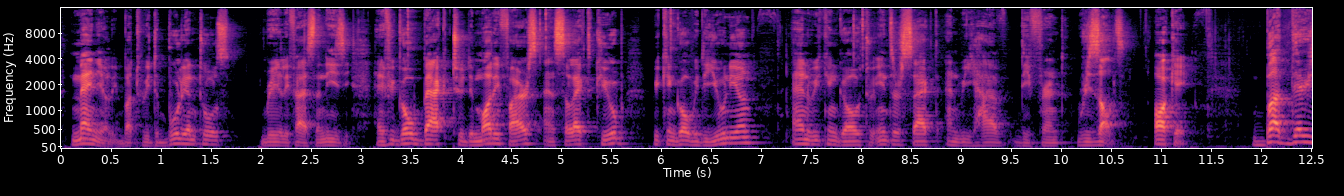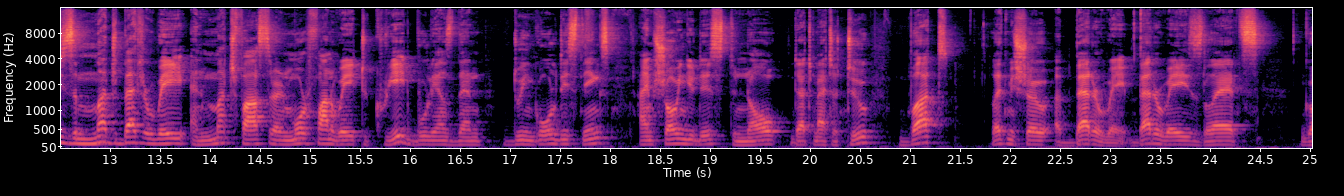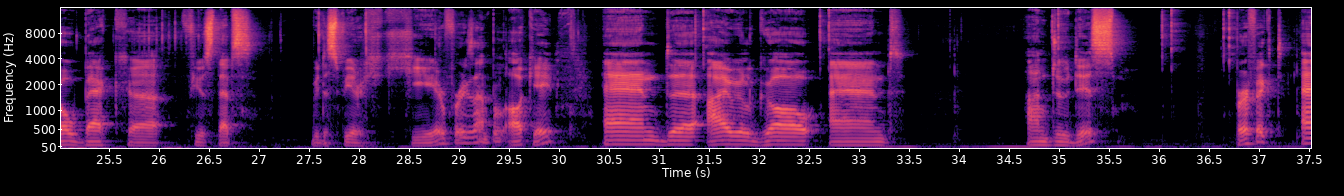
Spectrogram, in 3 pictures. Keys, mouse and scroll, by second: 1.0-3.4 middle drag, 3.4 click, 4.8 right click, 6.0 click, 6.4-8.0 middle drag, 8.0 click, 8.3-13.2 middle drag, 20.7-23.2 middle drag, 23.2 right click, 25.8-26.8 z, 27.1 z, 27.6 z, 28.0 z, 28.9-29.5 middle drag, 29.5-31.4 scroll up 1, 31.4 click, 32.6 click, 33.2-34.9 scroll down 44, 34.9-36.6 drag, 36.6 right click, 37.0-37.5 middle drag.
